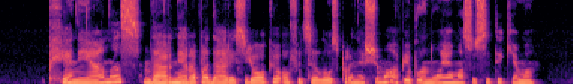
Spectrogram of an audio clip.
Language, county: Lithuanian, Tauragė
